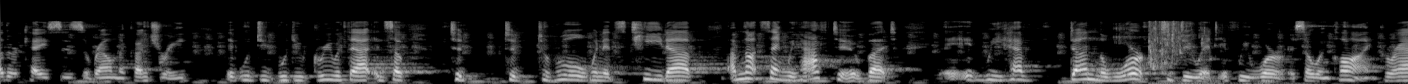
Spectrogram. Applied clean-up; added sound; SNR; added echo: classical method Wiener filter.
